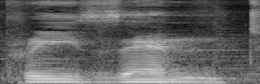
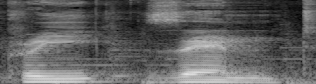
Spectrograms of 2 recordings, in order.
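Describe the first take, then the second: No difference in how they are said.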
